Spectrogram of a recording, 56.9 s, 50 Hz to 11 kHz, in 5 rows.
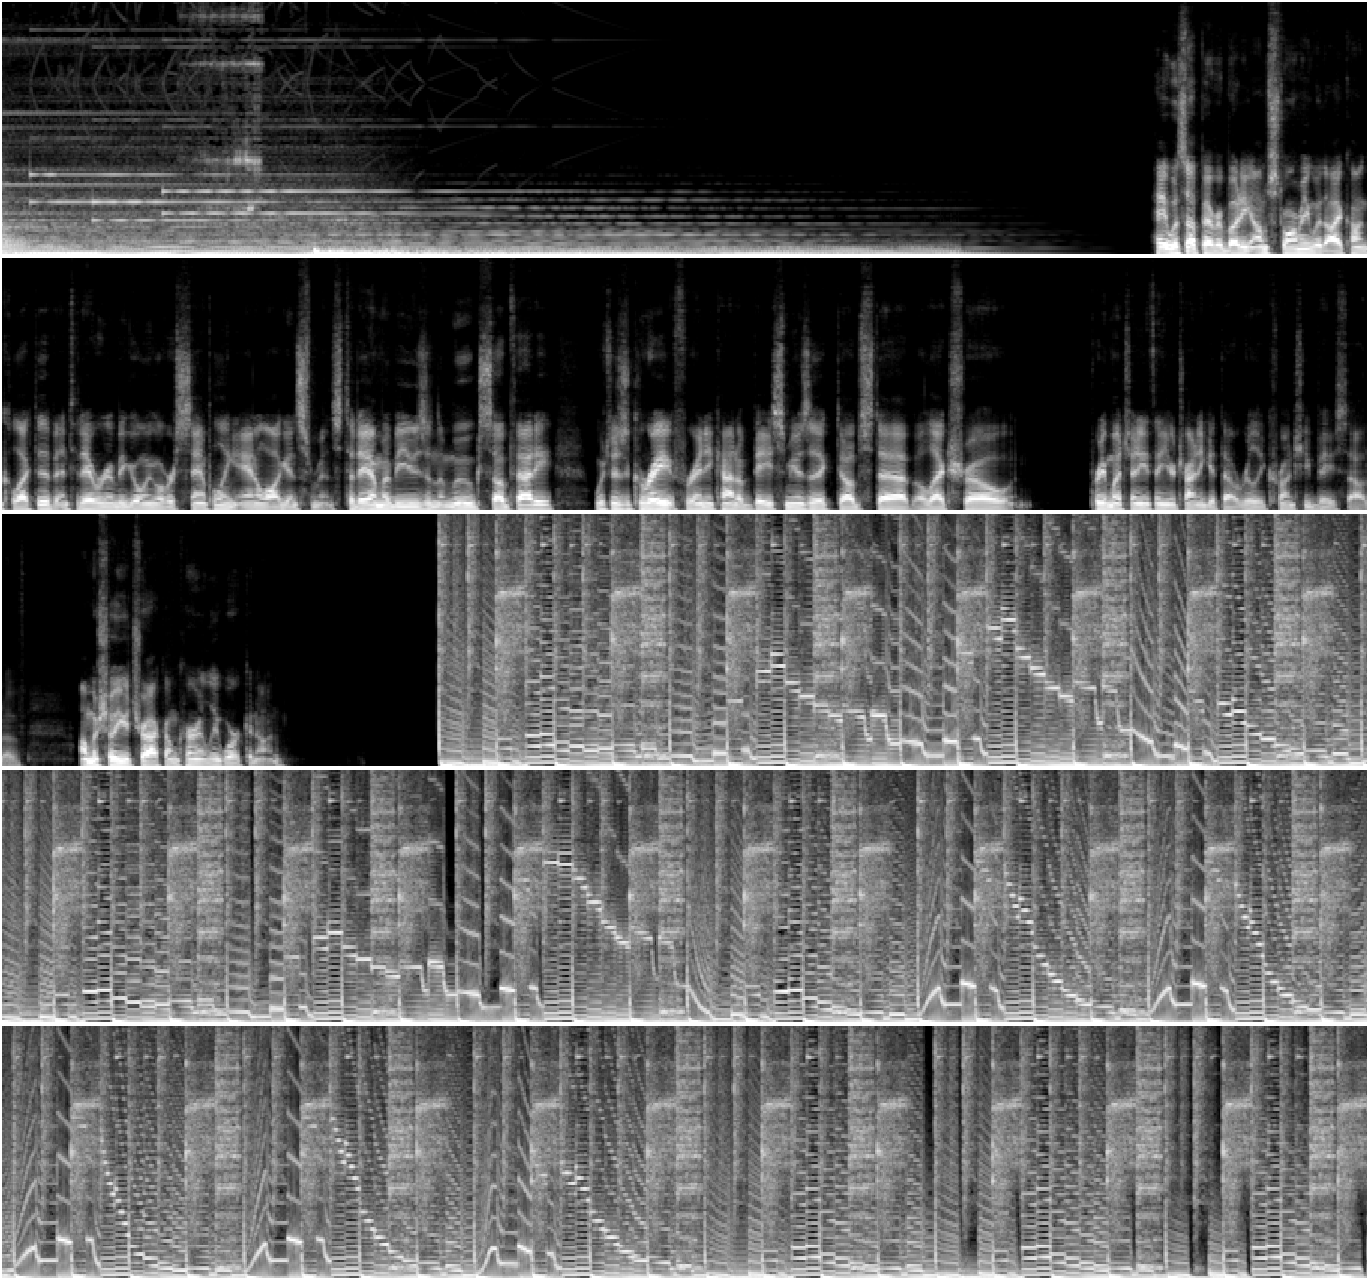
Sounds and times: Music: 0:00.0 - 0:09.2, 0:26.4 - 0:56.8
Speech: 0:09.6 - 0:25.2.

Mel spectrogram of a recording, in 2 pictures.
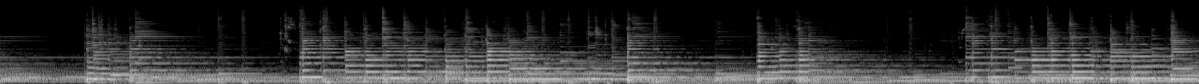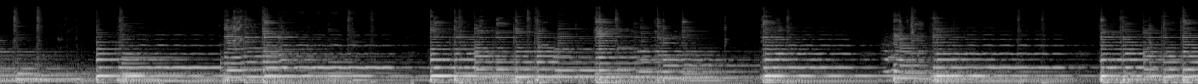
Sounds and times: Acoustic guitar: 0:00.0 - 0:23.9
Music of Latin America: 0:00.0 - 0:23.9.

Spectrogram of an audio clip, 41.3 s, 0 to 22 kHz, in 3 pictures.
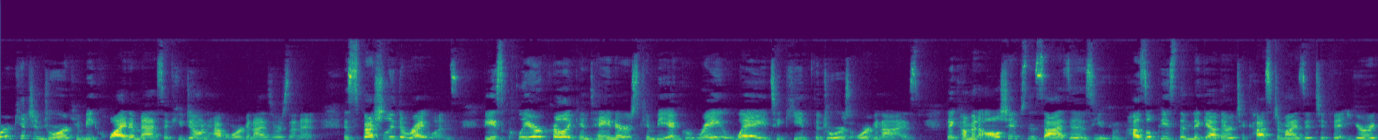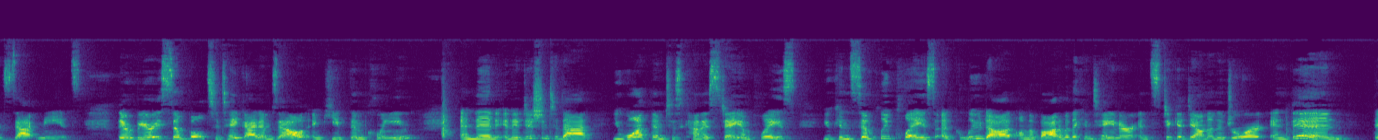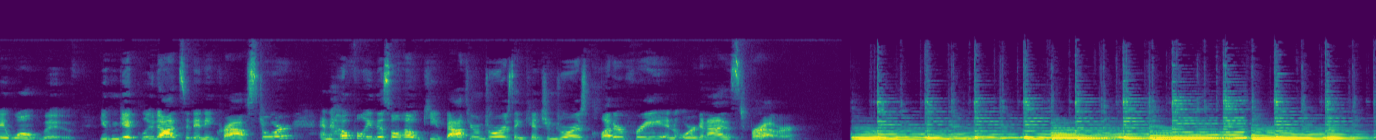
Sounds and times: Speech: 0:00.0 - 0:35.6.

